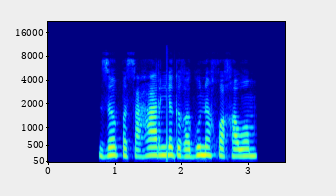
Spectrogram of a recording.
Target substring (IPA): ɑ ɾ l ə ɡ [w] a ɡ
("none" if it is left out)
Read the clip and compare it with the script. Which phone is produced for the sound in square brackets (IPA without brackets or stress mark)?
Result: ɣ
